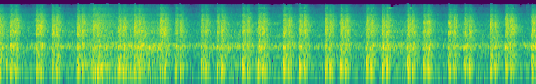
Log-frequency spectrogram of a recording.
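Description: Samaleswari Express passing close alongside, its wheels clattering over the rail joints in a fast, even rhythm of about two to three clacks a second, heard from inside a train coach through its open window.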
